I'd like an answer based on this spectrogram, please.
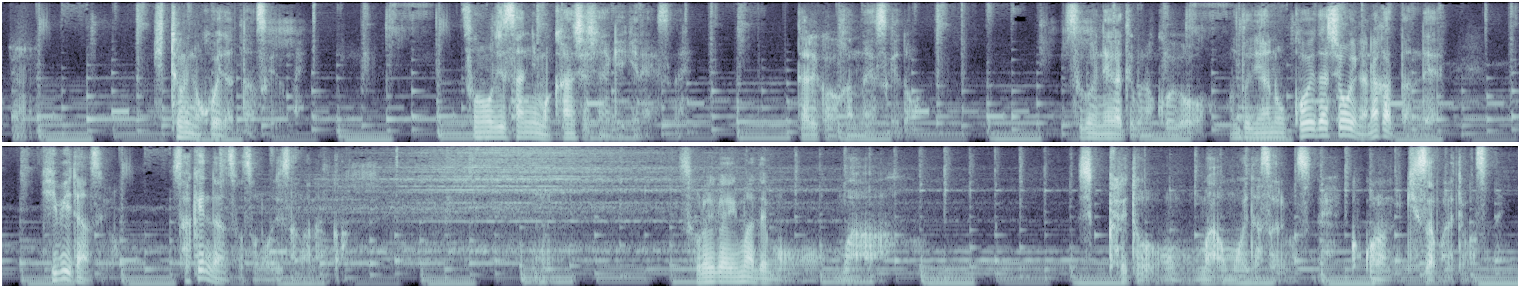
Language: Japanese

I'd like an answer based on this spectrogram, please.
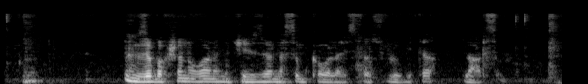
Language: Pashto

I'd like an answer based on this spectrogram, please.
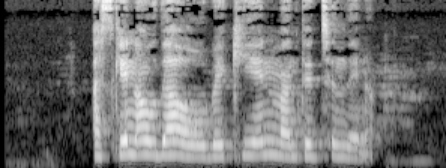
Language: Basque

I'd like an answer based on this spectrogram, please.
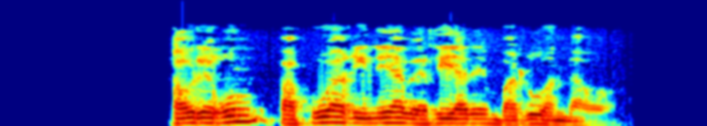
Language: Basque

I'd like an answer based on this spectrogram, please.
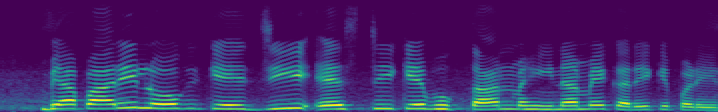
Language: Bhojpuri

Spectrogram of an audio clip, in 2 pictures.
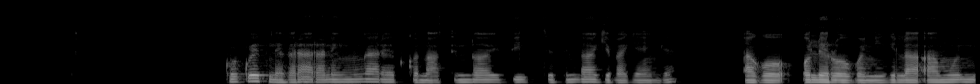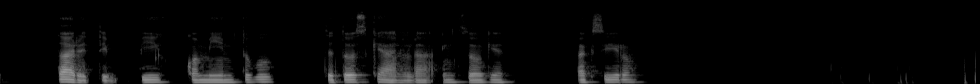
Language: Kalenjin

